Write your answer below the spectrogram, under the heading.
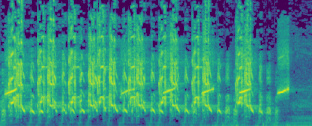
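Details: Grey francolin giving a fast run of loud, grating, squawky phrases with clear rising whistled notes, repeated without pause for over five seconds and ending in one clear whistled note over a low rumble.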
